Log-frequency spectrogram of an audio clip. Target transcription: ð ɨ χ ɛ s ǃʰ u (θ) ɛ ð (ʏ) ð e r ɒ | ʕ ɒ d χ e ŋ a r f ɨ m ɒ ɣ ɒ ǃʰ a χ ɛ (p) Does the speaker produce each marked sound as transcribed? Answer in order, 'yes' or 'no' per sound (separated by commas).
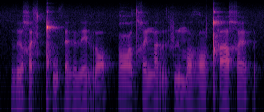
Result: yes, yes, yes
